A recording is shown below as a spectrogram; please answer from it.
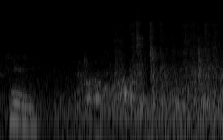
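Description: Pigeons cooing at a loft where champion racing pigeons are bred and shown, a few soft low coos near the start followed by rustling and handling noise close by.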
